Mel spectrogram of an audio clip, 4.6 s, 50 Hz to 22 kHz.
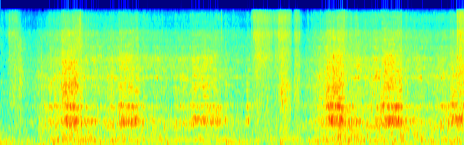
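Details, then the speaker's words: Mercedes taxi with 650,000 km, wheel turned slowly by hand: gritty, scraping rumble repeating roughly every half second with each turn, unlike a good new bearing; worn wheel bearing, both sides found bad. "im Auto war ja so ein aschenkel der sich auch nicht gut anhört hier das hört sich gut an so muss ein Radlager sein keine Geräusche hier ist ja Katastrophe"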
